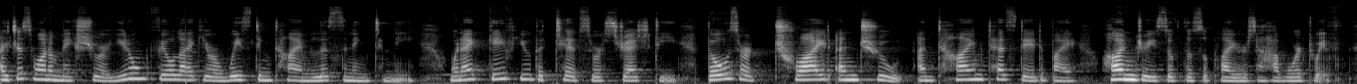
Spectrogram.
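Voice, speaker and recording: A woman with a Chinese accent at a fairly slow pace. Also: medium pitch for a woman, ordinary pitch variation. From China. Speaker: sourcing coach and course instructor. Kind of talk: webinar presentation and sales pitch. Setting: online webinar, camera off. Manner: enthusiastic.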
